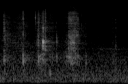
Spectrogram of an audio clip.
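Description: Scissors make two or three quick, light snips, trimming excess material from a steampunk papercraft project, soft and close in a quiet room with no voices.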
